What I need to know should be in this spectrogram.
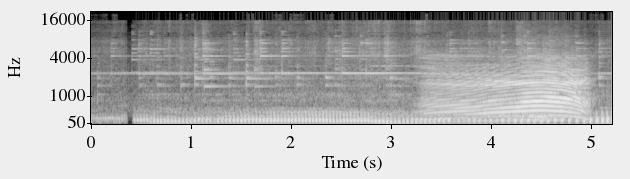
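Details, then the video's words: Tame cattle herded along village roads toward the pen in the morning: a long, low, throaty moo rises into a higher, drawn-out bellow, with a steady ringing cowbell tone behind it. "Suara Sapi Moo"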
